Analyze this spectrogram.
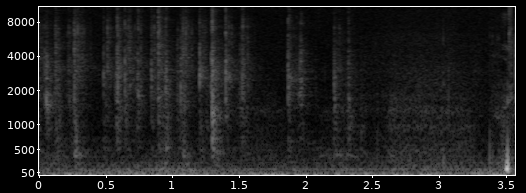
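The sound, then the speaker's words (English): Typing on a computer keyboard: rapid, irregular clicks and taps run steadily throughout at a fairly quiet level, with a single low thump at the very end. “Look up, type in Kim's name.”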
